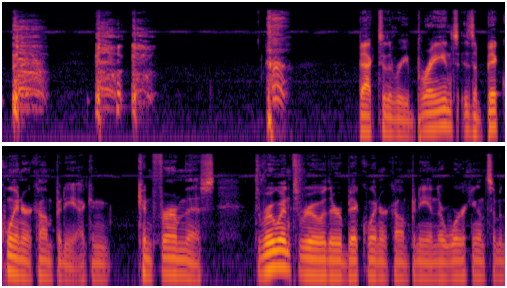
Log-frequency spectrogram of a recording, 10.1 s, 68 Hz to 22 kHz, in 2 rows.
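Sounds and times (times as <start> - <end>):
person coughing forcefully: 0.0 - 1.6, 2.6 - 3.0
faint steady hum: 0.0 - 10.0
speech: 3.6 - 10.0.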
